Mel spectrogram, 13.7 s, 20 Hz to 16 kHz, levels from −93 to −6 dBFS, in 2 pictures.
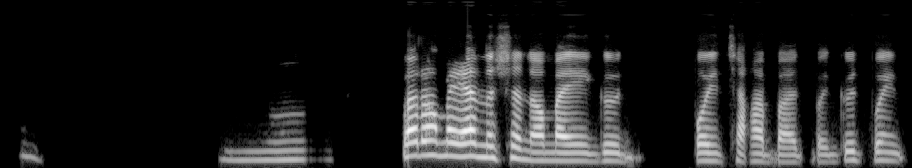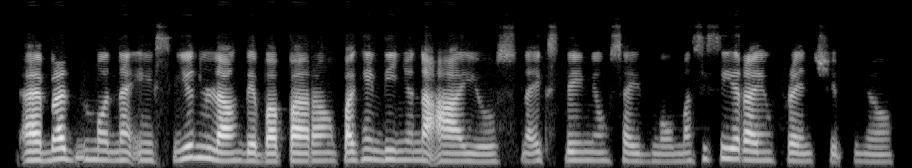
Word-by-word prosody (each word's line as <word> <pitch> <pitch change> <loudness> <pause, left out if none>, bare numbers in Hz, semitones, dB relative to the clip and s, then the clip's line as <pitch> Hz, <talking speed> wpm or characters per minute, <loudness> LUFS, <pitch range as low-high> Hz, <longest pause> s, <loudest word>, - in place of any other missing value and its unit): Hmm. 270 -3 -20 1.4
Hmm, 195 +1 -12 0.7
parang 295 +1 +7
may 280 -1 +7
ano 260 -3 +8
siya, 245 +1 0
'no, 185 -4 +2
may 180 -1 +3
good 180 +7 -6 0.4
point 180 -1 -1
'tsaka 175 0 -1
bad 155 -1 -5
point, 155 0 -12
good 195 +3 -5
point, 190 -2 -6 0.2
ah, 195 +1 +5
ba't 220 +3 +3
mo 210 -4 -6
na 195 0 -3
is 190 0 -13
'yon 240 +3 -3
lang, 185 0 +3
'di 180 - 0
ba, 170 +1 +2
parang 180 0 0
'pag 185 +2 0
hindi 210 -1 -6
niyo 200 0 -11
naayos, 170 -3 -1
na 170 - -7
explain 190 0 -10
'yong 185 - -15
side 170 -2 -11
mo 165 -1 -13
masisira 205 +3 -4
'yong 190 -1 -14
friendship 175 -1 -9
niyo. 160 -2 -15
190 Hz, 165 wpm, -22 LUFS, 175-205 Hz, 1.4 s, ano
